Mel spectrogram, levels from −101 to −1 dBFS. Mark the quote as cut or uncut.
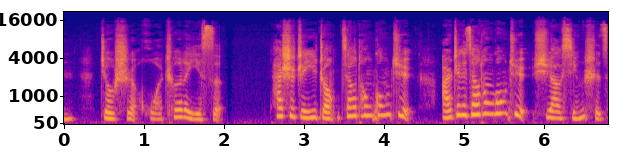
uncut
